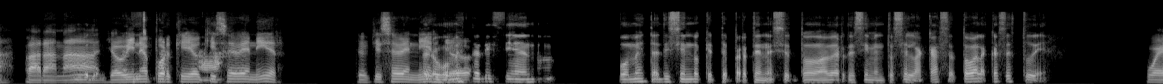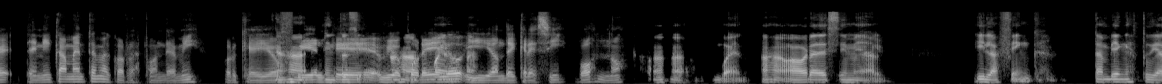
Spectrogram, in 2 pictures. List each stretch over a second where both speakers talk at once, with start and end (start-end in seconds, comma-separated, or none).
14.4-16.4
